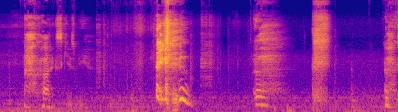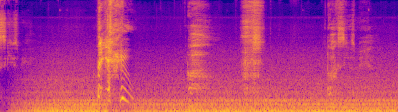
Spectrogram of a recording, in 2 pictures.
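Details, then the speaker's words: Several forceful sneezes with sharp gasping intakes, in a quiet room and later with background rumble; repeated big sneezing in a female, suspected grass pollen allergy. "Oh, it was a big sneeze, holy shit."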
